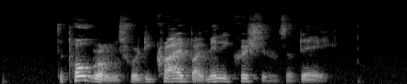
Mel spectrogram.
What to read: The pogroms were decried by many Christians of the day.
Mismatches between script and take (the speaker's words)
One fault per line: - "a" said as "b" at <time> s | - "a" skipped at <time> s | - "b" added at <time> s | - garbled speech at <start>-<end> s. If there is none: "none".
- "the" skipped at 3.0 s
